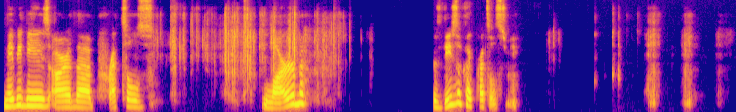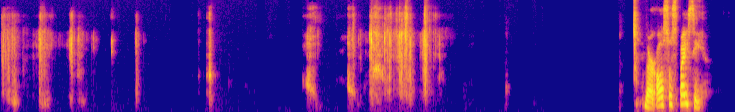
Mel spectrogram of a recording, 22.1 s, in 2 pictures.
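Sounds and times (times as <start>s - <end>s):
snack stick crunching: 2.3s - 5.6s, 8.2s - 8.4s, 9.2s - 13.2s, 15.6s - 17.8s.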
